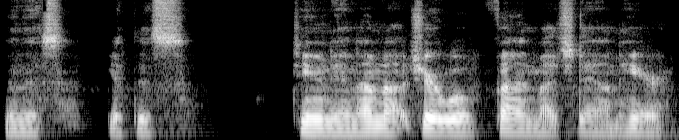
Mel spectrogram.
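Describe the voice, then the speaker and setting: An older man giving casual, low-key, unscripted commentary while demonstrating his radio as a hobbyist. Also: flat delivery, slow pace, gravelly, husky.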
